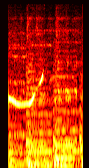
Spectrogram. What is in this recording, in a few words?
clapping; backyardigans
